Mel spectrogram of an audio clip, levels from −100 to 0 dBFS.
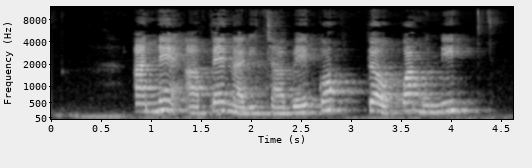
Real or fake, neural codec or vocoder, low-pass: real; none; 10.8 kHz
